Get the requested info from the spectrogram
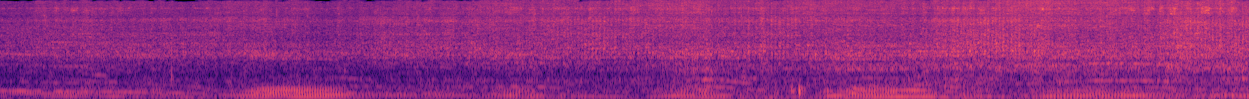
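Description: Vintage car engine revving up and down in repeated swells, about once a second, as the throttle is worked to find grip on a slippery, muddy hill restart. A sharp knock sounds about four seconds in.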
